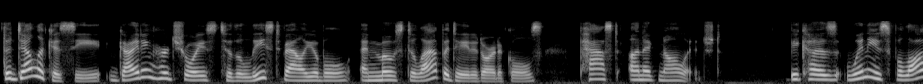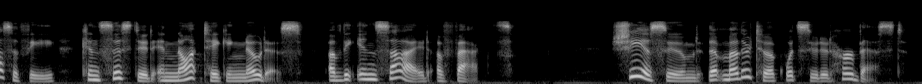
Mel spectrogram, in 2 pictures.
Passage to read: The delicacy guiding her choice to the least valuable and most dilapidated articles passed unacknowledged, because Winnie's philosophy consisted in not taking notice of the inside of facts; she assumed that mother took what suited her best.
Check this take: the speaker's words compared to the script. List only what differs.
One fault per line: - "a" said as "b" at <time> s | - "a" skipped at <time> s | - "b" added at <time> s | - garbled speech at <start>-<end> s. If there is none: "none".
none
